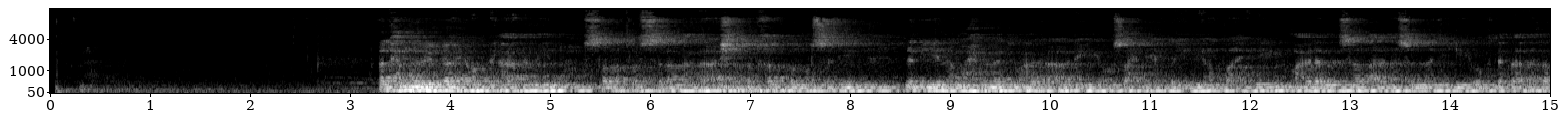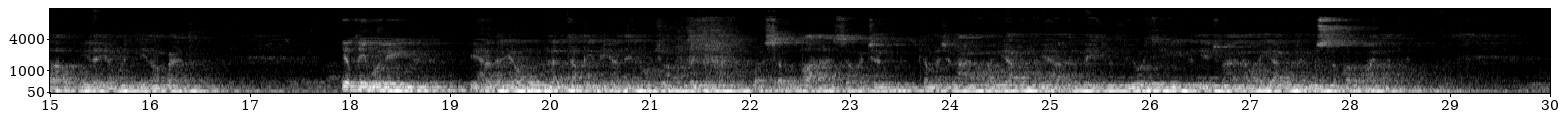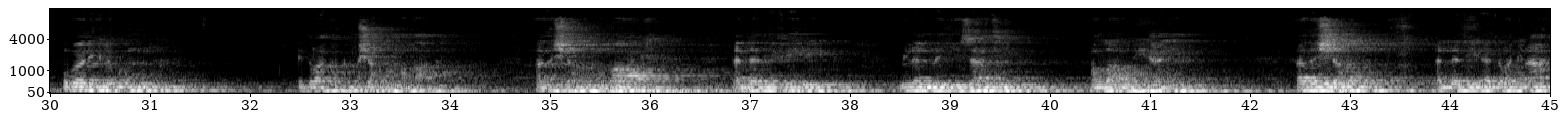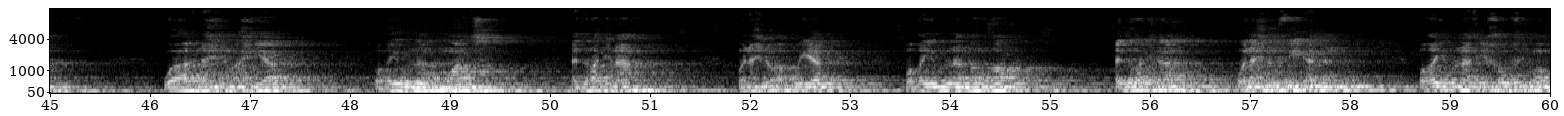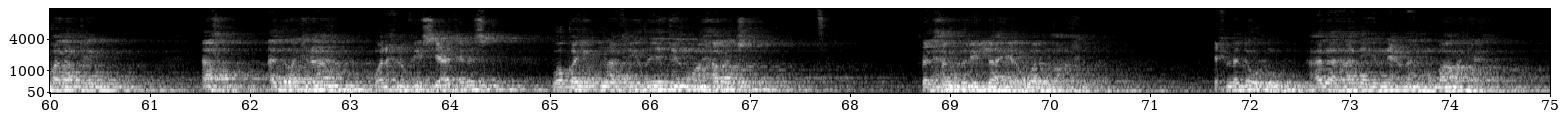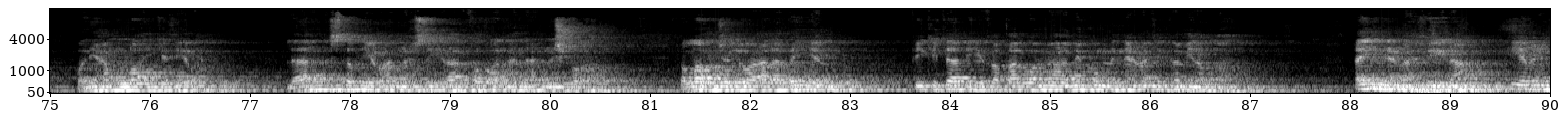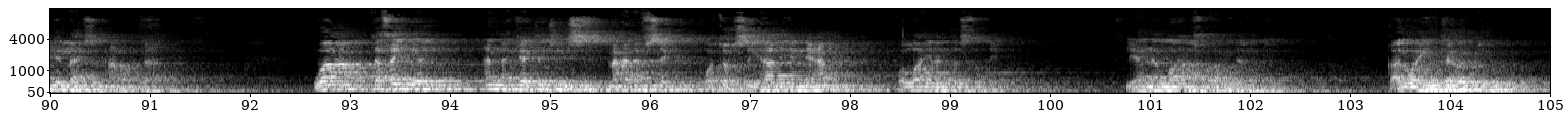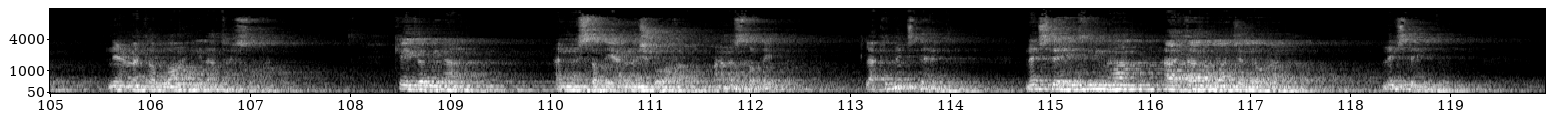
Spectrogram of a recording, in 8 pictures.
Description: كلمة - حقيقة الصيام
